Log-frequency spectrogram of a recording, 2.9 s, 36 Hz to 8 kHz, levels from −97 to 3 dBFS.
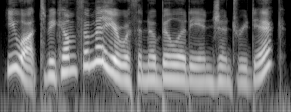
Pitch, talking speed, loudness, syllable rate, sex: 210 Hz, 225 wpm, -19 LUFS, 6.9 syllables/s, female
